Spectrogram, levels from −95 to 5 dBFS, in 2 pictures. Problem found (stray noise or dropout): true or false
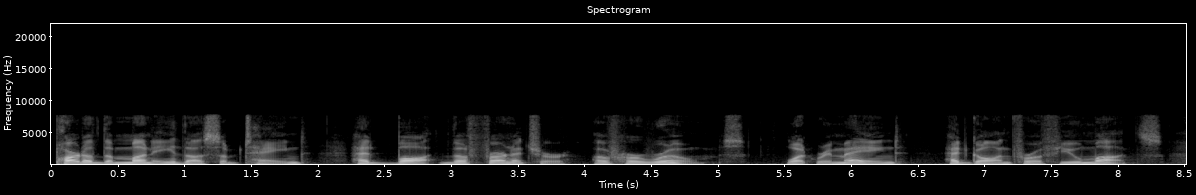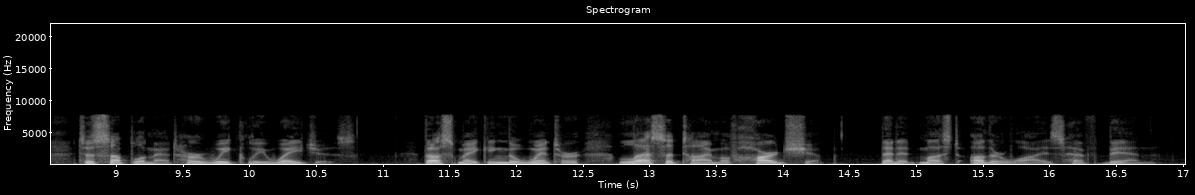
false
